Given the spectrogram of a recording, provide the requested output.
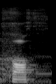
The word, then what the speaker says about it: Thoth: to pronounce I think I think it varies like the pronunciation of Thoth I I've always said Thoth but I've heard Toth as well I certainly I don't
